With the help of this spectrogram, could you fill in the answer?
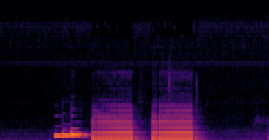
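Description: telephone ringing

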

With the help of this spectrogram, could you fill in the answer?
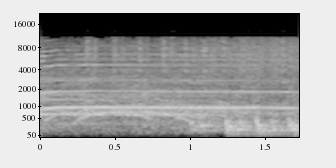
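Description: protest crowd cheering

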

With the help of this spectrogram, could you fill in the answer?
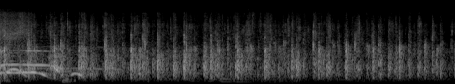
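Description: audience applause

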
